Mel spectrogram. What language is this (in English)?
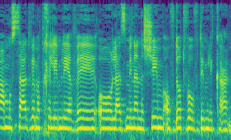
Hebrew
